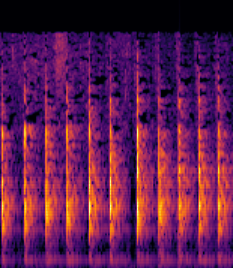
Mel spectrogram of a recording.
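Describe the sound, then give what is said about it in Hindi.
A knife chops on a kitchen cutting board: eleven crisp, woody knocks in a steady, evenly spaced rhythm, each striking sharply and then decaying quickly, with no voices. “ऐसा लग रहा है ना जैसे कोई रसोई घर में कटिंग बोर्ड पर कुछ काट रहा है।”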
